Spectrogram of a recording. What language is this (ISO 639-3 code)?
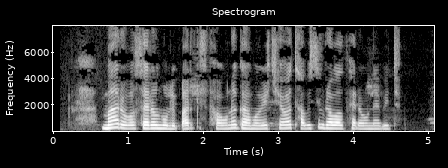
kat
